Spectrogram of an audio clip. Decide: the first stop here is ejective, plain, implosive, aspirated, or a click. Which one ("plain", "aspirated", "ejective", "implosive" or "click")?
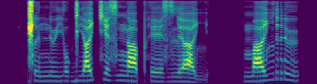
click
